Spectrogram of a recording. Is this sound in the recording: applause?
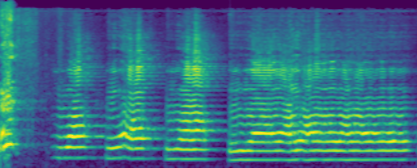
no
